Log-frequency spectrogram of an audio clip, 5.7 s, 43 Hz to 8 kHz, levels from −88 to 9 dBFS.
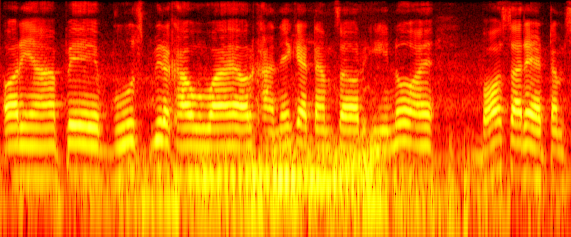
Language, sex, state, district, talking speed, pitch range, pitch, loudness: Hindi, male, Bihar, Katihar, 200 wpm, 155-165 Hz, 160 Hz, -13 LUFS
